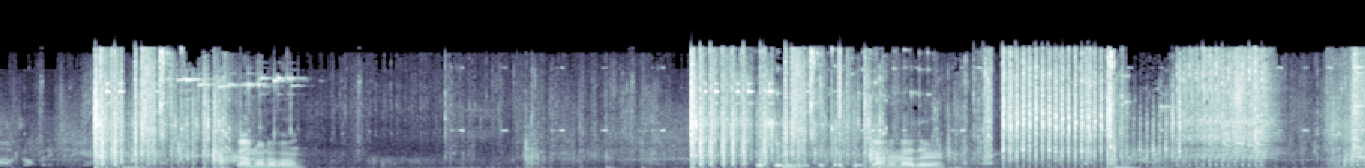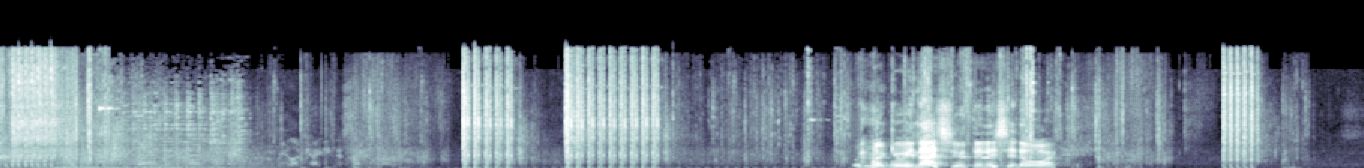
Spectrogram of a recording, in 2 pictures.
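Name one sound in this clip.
Sniper rifle shots crack loudly, several times.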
